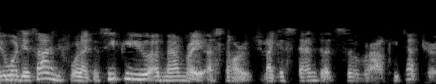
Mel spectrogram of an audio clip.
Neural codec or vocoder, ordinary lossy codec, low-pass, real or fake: vocoder, 24 kHz, 100 mel bands, Vocos; MP3, 24 kbps; 5.4 kHz; fake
